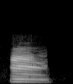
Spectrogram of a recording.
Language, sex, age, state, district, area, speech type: Odia, male, 45-60, Odisha, Sambalpur, rural, conversation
